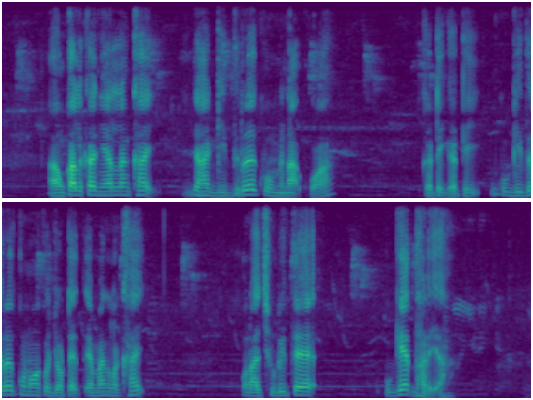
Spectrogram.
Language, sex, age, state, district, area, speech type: Santali, male, 30-45, West Bengal, Malda, rural, spontaneous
